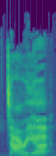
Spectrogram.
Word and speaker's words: Daria: so first things first my name is Daria not Daria not DeRay not darya it's Daria correct pronunciation Daria rule hence Daria 23 years 24.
